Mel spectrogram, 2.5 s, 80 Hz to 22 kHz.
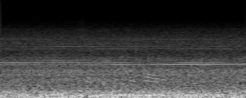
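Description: Steady roar of a JSX jet's engines heard from inside the cabin of a roughly 30-seat aircraft, a dense, constant broadband rumble with a faint high whine, under a voice.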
